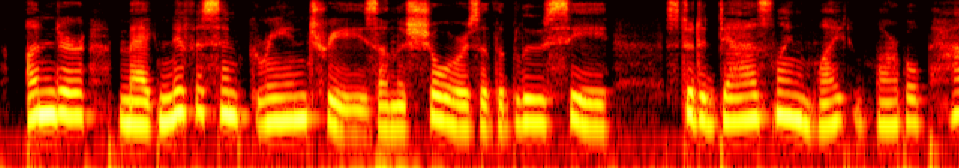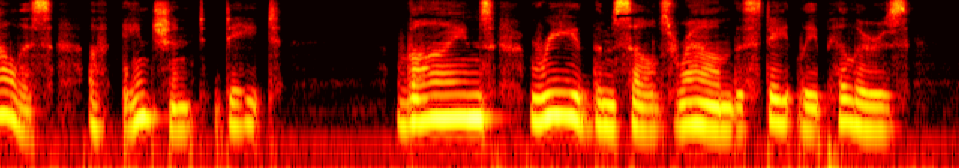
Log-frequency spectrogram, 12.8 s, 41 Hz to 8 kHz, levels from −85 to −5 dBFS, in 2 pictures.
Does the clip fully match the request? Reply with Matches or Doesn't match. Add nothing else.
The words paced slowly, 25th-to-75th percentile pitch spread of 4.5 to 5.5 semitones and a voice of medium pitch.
Matches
